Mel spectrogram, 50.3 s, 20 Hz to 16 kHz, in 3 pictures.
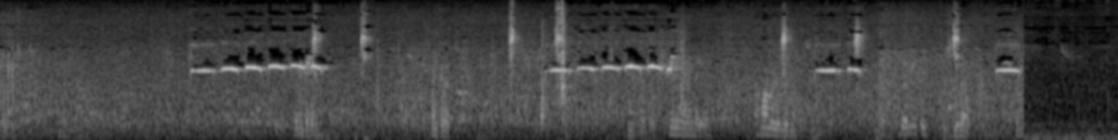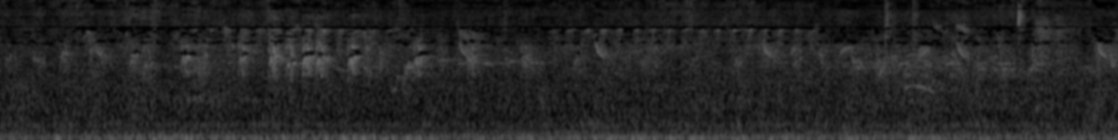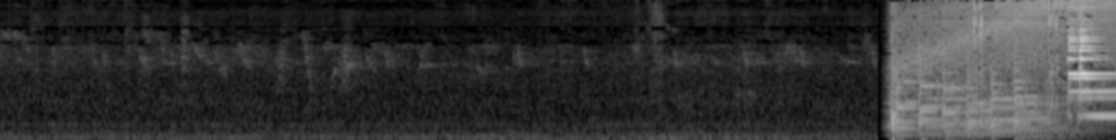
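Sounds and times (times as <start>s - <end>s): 
bronzed cuckoo calling: 2.8s - 5.0s, 6.8s - 10.4s, 11.8s - 13.4s, 14.2s - 15.4s, 46.9s - 50.2s.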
